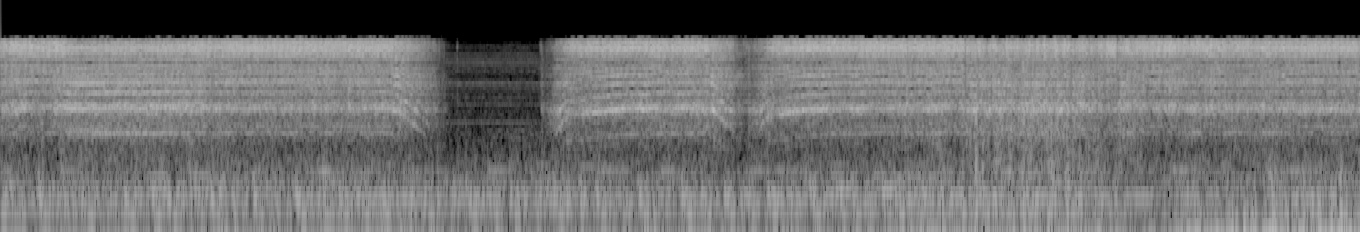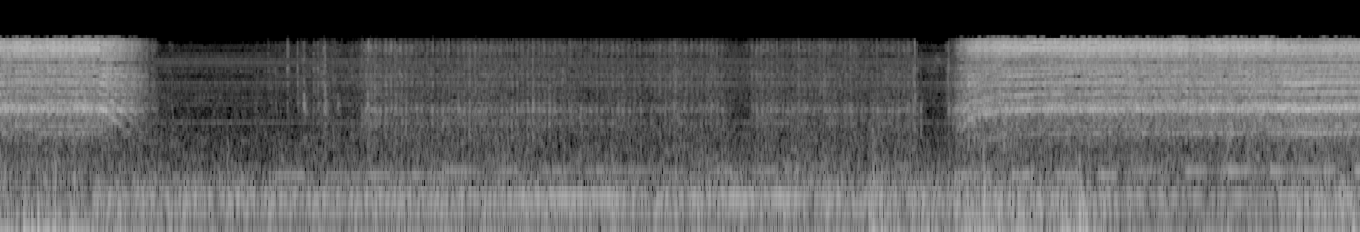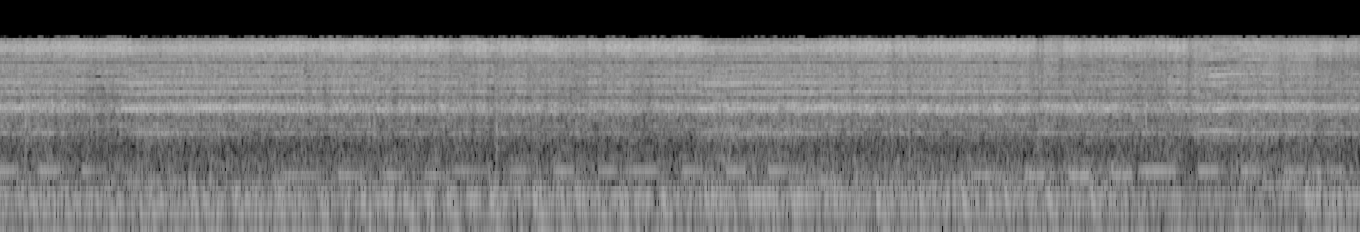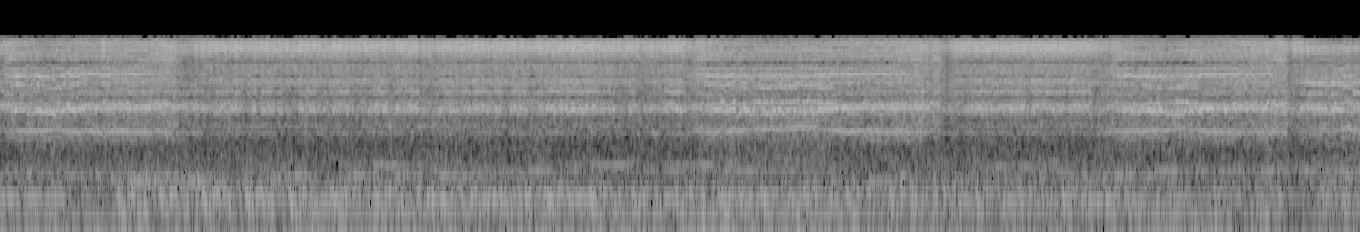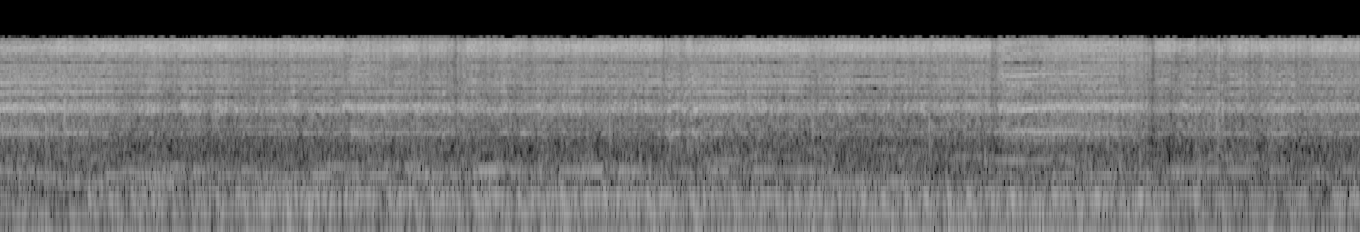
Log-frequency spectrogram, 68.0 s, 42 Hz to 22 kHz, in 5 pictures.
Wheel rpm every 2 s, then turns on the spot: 160, 150, 40, 120, 150, 160, 160, 60, 10, 10, 30, 50, 160, 160, 160, 160, 160, 160, 160, 160, 160, 160, 160, 160, 160, 160, 160, 160, 160, 160, 160, 160, 160, 160.
16-22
